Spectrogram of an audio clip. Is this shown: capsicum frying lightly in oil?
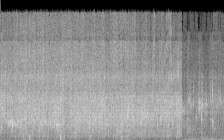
yes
